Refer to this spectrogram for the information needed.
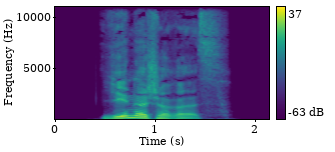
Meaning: strong/mixed nominative/accusative neuter singular comparative degree of jenisch
- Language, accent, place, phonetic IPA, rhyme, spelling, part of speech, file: German, Germany, Berlin, [ˈjeːnɪʃəʁəs], -eːnɪʃəʁəs, jenischeres, adjective, De-jenischeres.ogg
